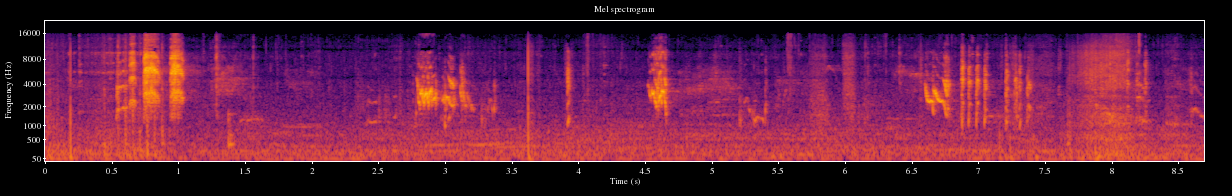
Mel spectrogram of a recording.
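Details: Budgerigar song, Australian parrots, as separated short bursts of squeaky warbled chatter about every one to two seconds, with quiet pauses between and a soft hiss at the end.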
